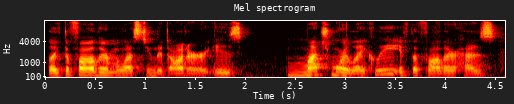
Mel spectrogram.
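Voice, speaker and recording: A woman's voice: lowish voice, moderate pace. A young woman casually reviewing books, chatty and candid, with lots of fillers and offhand asides. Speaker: book reviewer. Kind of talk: casual book review vlog.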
